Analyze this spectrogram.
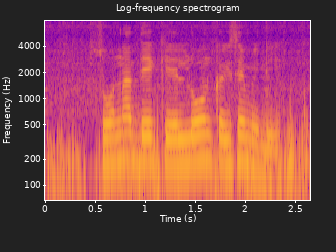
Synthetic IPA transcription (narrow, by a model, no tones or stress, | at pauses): soːnad̪eːkʰeːloːnkəisemɪliː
